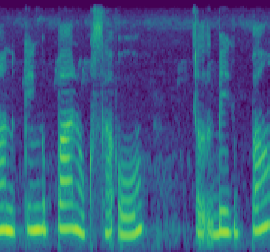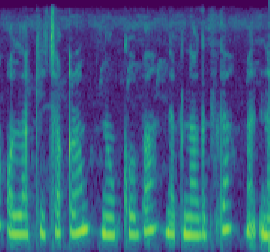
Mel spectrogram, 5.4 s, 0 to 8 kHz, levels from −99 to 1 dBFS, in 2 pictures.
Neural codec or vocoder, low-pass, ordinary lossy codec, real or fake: none; 7.2 kHz; none; real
